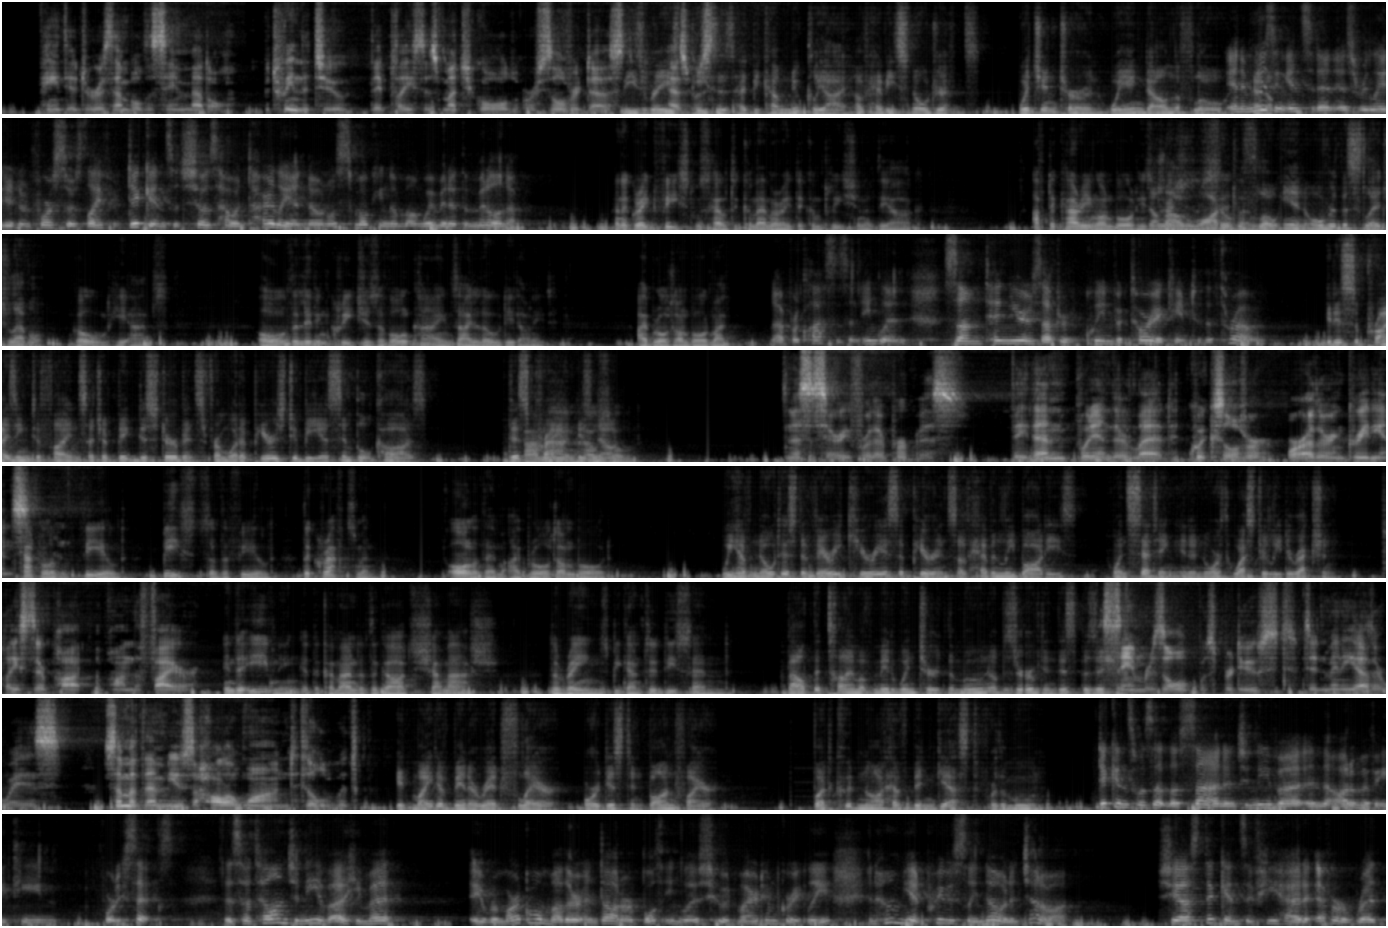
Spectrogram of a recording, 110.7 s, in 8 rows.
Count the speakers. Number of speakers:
4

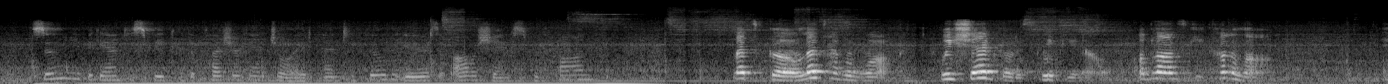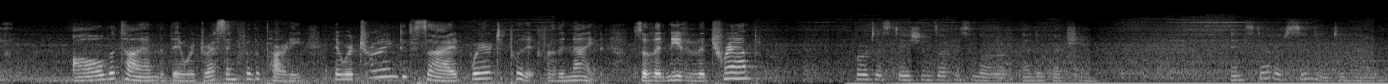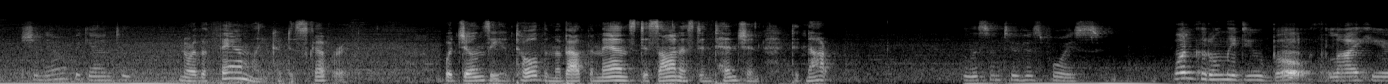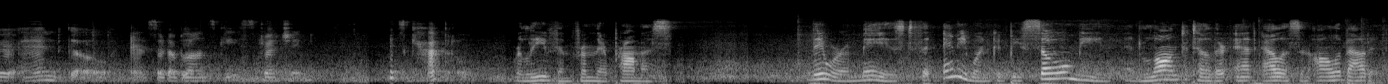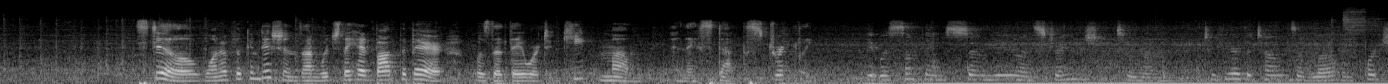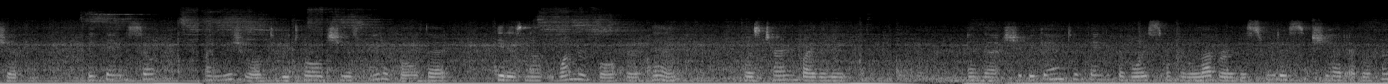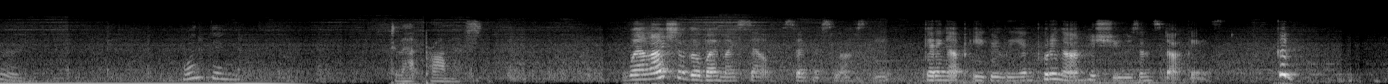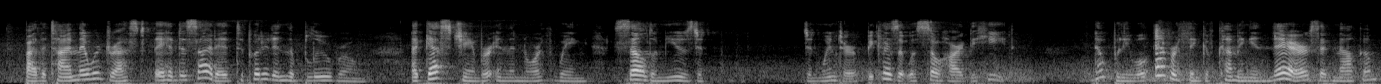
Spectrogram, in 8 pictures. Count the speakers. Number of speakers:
3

